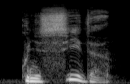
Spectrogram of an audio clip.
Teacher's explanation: this word carries the default stress on the penultimate syllable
